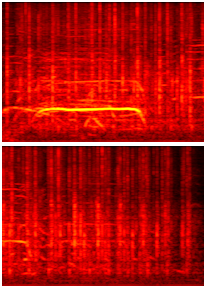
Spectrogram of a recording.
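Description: Audience applause and clapping for a just-introduced band member, thinning out and stopping near the end. For the first two seconds a loud, steady high note is held over the clapping.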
